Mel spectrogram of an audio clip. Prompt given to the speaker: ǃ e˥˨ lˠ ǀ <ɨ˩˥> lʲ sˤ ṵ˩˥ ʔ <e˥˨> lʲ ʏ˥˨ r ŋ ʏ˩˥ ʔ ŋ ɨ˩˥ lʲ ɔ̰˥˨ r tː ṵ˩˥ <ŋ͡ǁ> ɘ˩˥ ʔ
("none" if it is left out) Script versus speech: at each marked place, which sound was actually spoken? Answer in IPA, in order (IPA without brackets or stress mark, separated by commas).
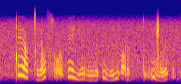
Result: ɨ˩˥, e˥˨, ŋ͡ǁ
